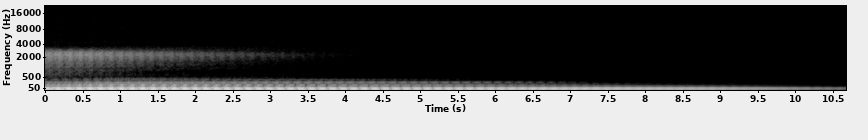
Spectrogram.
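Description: The last held chord of a garage-pop song ringing out on guitar, pulsing rapidly and evenly. Its higher notes die away within the first few seconds and the low note fades to nothing near the end.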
